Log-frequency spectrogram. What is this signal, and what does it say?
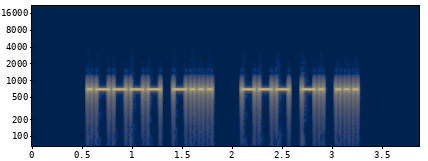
Morse code, heard as a keyed tone, about 28 wpm, 700 Hz. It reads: 1B ONS
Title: Field Day Exchanges Encore - 28wpm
